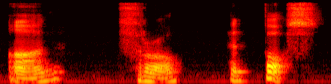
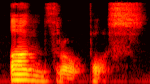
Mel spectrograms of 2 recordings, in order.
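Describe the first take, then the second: First: Anthropos broken into an, thro, pos with pauses; syllable by syllable. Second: Said in the usual way. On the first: Shown as a demonstration. Teacher showing a word's three syllables, syllable by syllable. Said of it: "it has three syllables". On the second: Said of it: "Look at the second example".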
